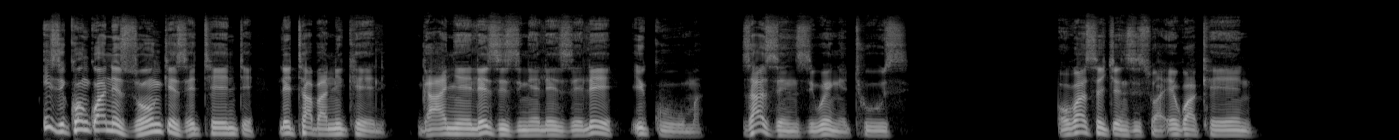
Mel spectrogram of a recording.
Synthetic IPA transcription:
izikʰɔŋkʼwanɛzɔŋkʼɛzɛtʰɛntʼɛ | lɛtʰaβanikʰɛlɛ | ɣaɲɛleziziŋɛlɛzɛlɛ | iɡ̥ʱuma | zazend͡zʱiwɛŋetʰuːsi̥ | ɔɣwasɛt͡ʃʼend͡zʱiswaʔɛɣwakʰeːni

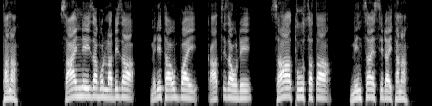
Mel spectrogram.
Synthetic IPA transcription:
t̪ɐnɐ | sɐːjnːɛɪzɐbɔlːɐd̪ɪzɐ | mɛɗɪt̪ɐʊbːɐjkʼaːt͡sʼːɪzɐwɔd̪ɛ | saːt̪oːsːɐt̪ɐ | mɪnt͡sːɐɛsːɪd̪ɐjt̪ɐnɐ

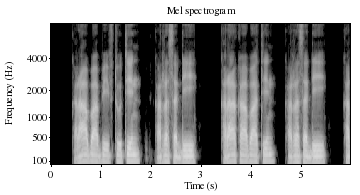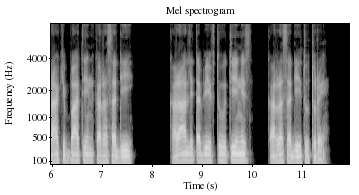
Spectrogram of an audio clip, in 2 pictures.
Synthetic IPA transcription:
kɐ̰ɾaːbaːbiːft̪uːt̪iːŋ | kɐrːɐsɐd̪iː | kʰɐɾaːkaːbaːt̪iːŋkʰɐrːɐsɐd̪iː | kɐɾaːkɪbːaːt̪iːŋkɐrːɐsɐd̪iː | kɐɾaːlɪt̪ʼɐbiːft̪uːt̪iːnɪs | kɐrːɐsɐd̪iːt̪ʊt̪ʊɾɛ̰

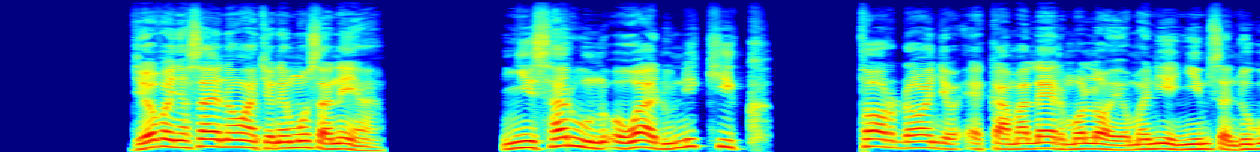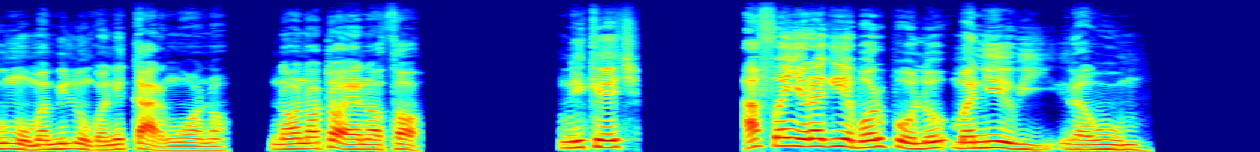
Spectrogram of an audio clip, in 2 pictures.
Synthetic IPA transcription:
d͡ʒɛhɔvaɲasajɛnɔwat͡ʃɔnɛmʊsanɪja | ɲishaɾunowadunɪkik | t̪ɔrdɔɲd͡ʒɔʔɛkamalɛrmɔlɔjɔmanjeɲimsanduɡumʊmamilwoŋɡonɪkarŋwɔnɔ | nɔnɔtɔɛnɔt̪ɔ | niket͡ʃ | afwɛɲɔɾaɡɪebɔrpolomanjewiɾaum

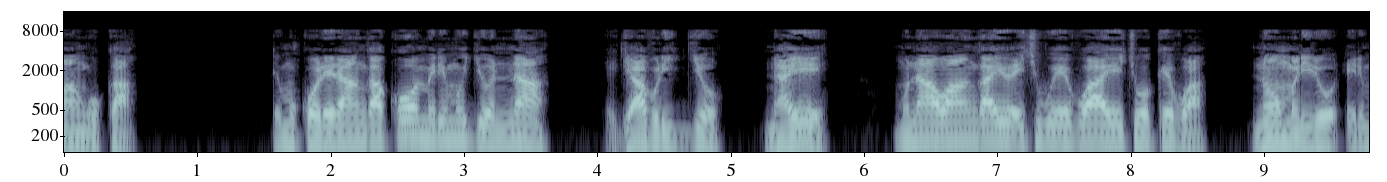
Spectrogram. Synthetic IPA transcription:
aːŋɡuka̰ | te̞muko̞le̞ɾaːŋɡako̞miɾimuɟo̞nːa | e̞̰ɟaːβuliɟːo̞ | naje̞ | munaːwaːŋɡajo̞eciβwe̞ːβwaːje̞ːco̞ːke̞βwa | no̞ːmuliɾo̞ʔe̞ɾi

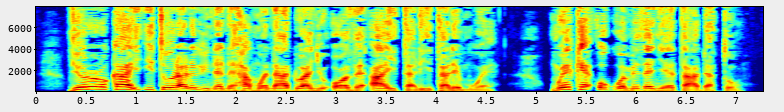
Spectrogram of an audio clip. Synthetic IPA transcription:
ðjoɾoɾokaiʔitoɾaɾewinɛnɛɦamwɛnaːdoaɲuʔɔðɛʔaitaɾiːtaɾemwɛ | mwekɛʔoɣwɔmeðɛɲɛːtaːdato

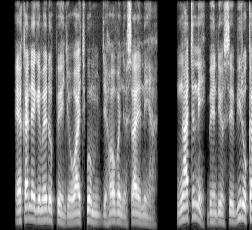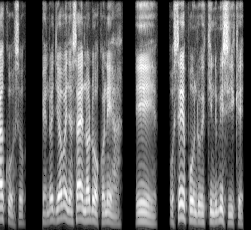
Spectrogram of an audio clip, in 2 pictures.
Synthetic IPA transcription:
ɛkanɛɡɪmɛdopeɲd͡ʒowat͡ʃkwomd͡ʒɛɦɔvaɲasajenɪja̰ | ŋatnɪbendeosebiɾokakoso | kendod͡ʒɛhɔvaɲasajenɔdwɔkɔnɪja | e | osepondoekindmisike

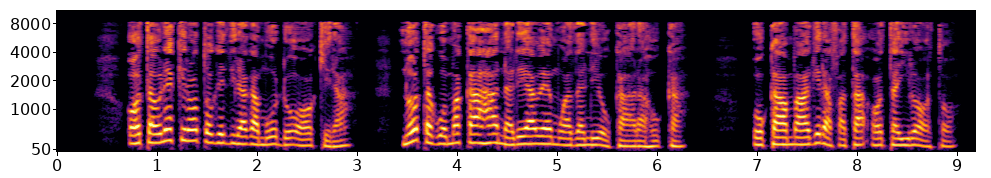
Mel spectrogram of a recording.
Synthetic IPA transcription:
ɔtaoɾeakeɾɔːtɔɣeðiɾaɣamoːdoɔkeɾa | nɔtaɣwɔmakaːɦanaɾeawɛmwaðaniokaːɾaɦoka | okaːmaːɣeɾafataʔɔtaiɾɔːtɔ

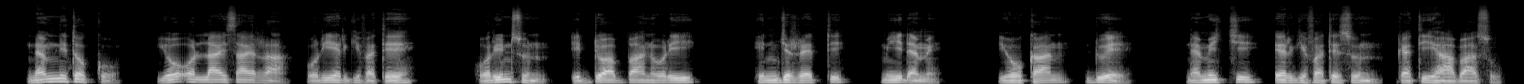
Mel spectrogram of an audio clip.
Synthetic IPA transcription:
nɐmnɪt̪ɔkːɔ | jo̞ːʔɔlːaːɪsaːɪrːaːhɔɾiːɛɾɡɪfɐt̪e̞ː | hɔɾiːnsʊn | ɪd̪ːoːɐbːaːnhɔɾiː | hɪnd͡ʒɪrːɛt̪ːɪ | miːᶑɐmɛ | jo̞ːkaːnd̪ʊʔɛ | nɐmɪt͡ʃːɪɛɾɡɪfɐt̪ɛsʊnɡɐt̪iːhaːbaːsʊ

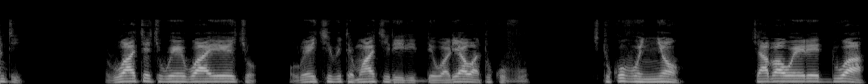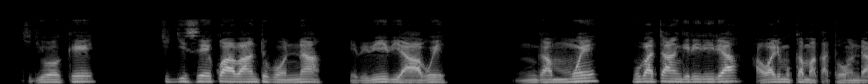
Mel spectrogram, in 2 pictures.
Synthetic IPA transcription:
nti | lwaːce̞ːciβwe̞ːβwaːje̞ːco̞̰ː | lwe̞ːciβite̞mwaːciɾiɾidːe̞waljaːwatukuvṵ | ci̥tukuvuɲːo̞ | caːβawe̞ːɾe̞dːwa | ciɾjo̞ːke | ciɟise̞ːkwaːβaːntuβo̞nːa | eβiβiβjaːβwe̞ | ŋɡammːwe̞ | muβataːɲɟiɾiɾiɾawalimukamaka̰to̞ːnda̰

